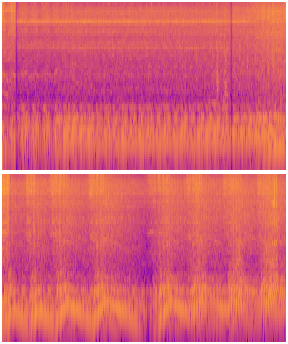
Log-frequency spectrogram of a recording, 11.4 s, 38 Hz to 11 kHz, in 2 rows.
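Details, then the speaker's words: Small-block Chevy V8 in an El Camino with hydraulic lifters, after retarding the timing to about 5–6°: repeated clean throttle blips rising and falling evenly with no backfires, revving crisply and smoothly. "we go no more backfire way better"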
